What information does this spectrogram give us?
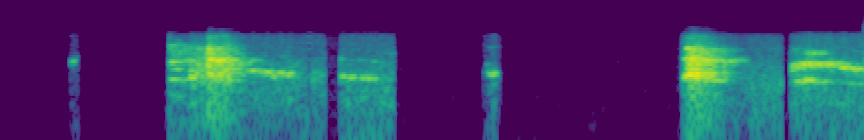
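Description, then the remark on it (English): Dogs whine and howl for their owner to come upstairs in two drawn-out, pitched bursts separated by a short pause, with a couple of faint yips in between; no one speaks. “Sometimes wild dogs, like wolves, when one of the pack leaves and goes hunting, they will sound like that.”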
